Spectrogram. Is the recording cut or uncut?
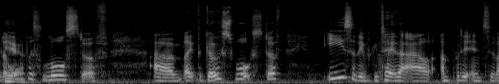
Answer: uncut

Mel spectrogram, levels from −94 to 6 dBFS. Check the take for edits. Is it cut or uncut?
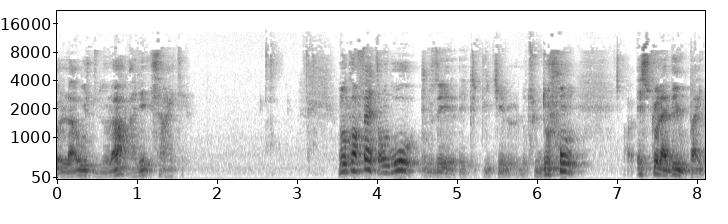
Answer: cut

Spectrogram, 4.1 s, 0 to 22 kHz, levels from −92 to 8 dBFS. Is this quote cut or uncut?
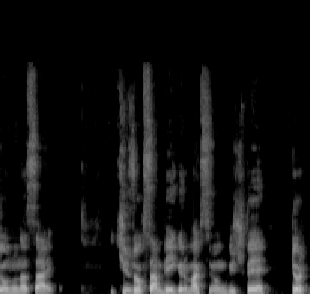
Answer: uncut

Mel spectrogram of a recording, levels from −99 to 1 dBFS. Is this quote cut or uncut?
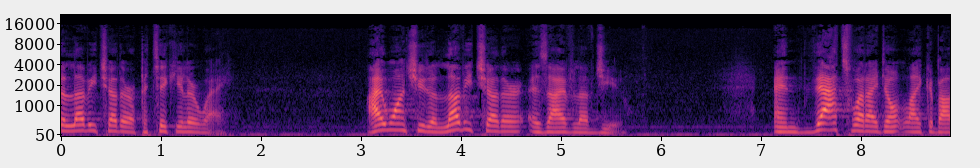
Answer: uncut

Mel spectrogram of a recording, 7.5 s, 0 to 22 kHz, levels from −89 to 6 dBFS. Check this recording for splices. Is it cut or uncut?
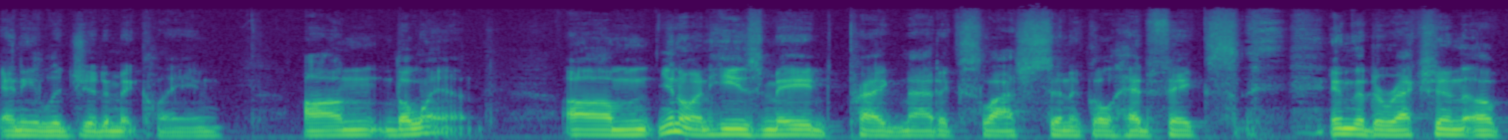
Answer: cut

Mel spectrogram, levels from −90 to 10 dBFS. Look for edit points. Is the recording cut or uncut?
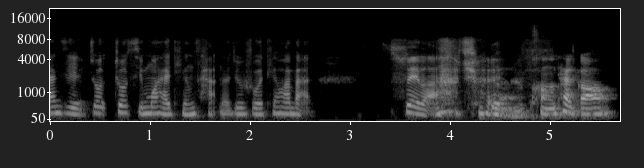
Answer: uncut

